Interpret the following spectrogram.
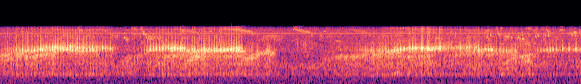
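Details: Several frogs croaking at once, rapid rattling pulses in bursts of about one and a half seconds separated by brief lulls, forming a steady chorus.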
